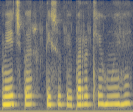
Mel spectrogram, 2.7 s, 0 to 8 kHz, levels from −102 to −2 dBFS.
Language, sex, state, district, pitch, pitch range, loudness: Hindi, female, Uttar Pradesh, Lucknow, 220 Hz, 215-225 Hz, -16 LUFS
